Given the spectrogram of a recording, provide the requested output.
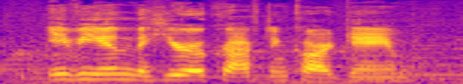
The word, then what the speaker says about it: Ivion: a something that sounds what sounds like evian uh do you have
